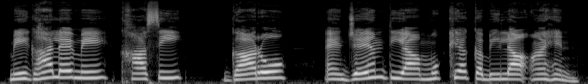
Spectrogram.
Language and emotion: Sindhi, neutral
